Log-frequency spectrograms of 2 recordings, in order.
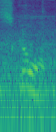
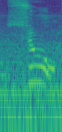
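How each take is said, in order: First: The word begins with an sk sound. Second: The word begins with an sh sound. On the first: It is the usual American way. "not school" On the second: It follows the rules of the locals. "you should be pronouncing school shul"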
